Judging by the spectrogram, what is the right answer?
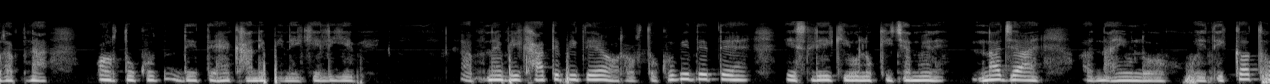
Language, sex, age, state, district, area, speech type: Hindi, female, 30-45, Uttar Pradesh, Ghazipur, rural, spontaneous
